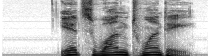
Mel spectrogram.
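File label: "it is one twenty", English, male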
